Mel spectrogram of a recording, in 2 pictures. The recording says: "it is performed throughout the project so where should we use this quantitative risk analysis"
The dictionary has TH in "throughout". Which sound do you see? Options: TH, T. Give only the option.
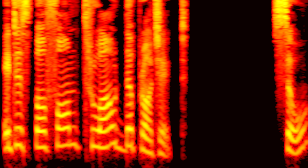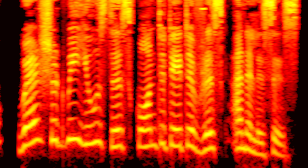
T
